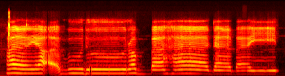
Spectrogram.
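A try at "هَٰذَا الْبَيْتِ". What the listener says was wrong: Za-nya bertitik. Za, ujung lidah. Zal bait. Ulang.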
